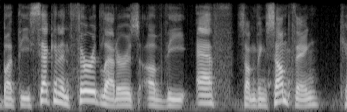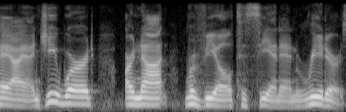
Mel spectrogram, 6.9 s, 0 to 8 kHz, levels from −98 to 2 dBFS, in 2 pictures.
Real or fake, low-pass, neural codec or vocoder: real; 7.2 kHz; none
